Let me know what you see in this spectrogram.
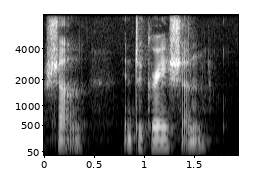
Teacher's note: It's a very reduced vowel, shun. I'm just moving as quickly as I can from the sh to the n with whatever little vowel comes in there · There's almost no vowel in that final syllable. If there is going to be a vowel, it'll be a little sound, a little schwa, or a little sound.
